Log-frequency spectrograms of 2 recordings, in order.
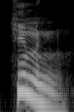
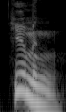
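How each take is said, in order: No difference in how they are said.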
